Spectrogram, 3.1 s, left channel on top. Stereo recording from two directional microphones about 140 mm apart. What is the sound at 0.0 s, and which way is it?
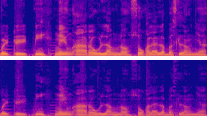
Speech, 30° left (ahead or behind).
